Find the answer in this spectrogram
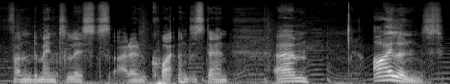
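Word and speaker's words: Ylands: Islands came out, or they showed us a bit more about it, although it's spelt Y lands. It's the Y apparently stands for your lands.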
